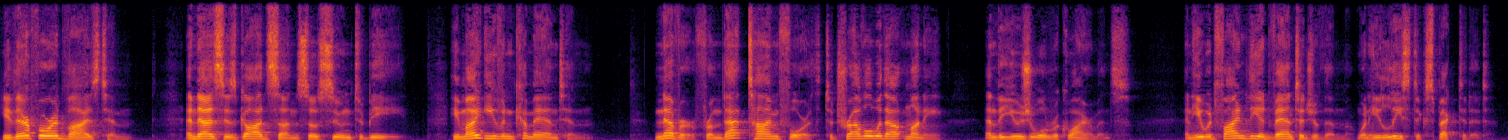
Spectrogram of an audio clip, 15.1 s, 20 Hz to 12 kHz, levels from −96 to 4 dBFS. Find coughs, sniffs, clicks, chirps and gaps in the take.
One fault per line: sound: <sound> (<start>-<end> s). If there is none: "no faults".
no faults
